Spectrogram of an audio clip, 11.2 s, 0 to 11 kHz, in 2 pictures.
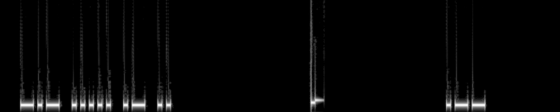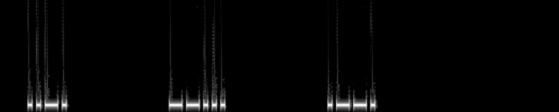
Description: Morse code, heard as a keyed tone, about 27 wpm, spaced as for 12 wpm, 700 Hz. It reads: K5AI WF7P
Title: USA Call Signs - 4 Characters - 8x Character Spacing - 28wpm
